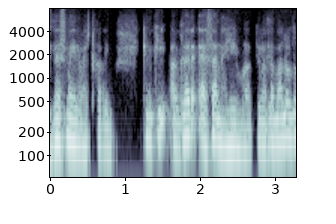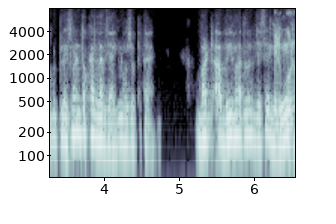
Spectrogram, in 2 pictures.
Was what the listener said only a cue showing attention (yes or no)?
yes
